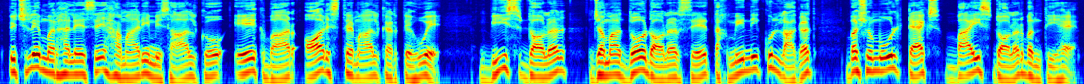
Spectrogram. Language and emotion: Urdu, neutral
